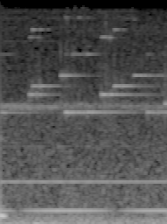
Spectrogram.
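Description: Wind chimes ringing, scattered high notes sounding one after another over a steady low drone.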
